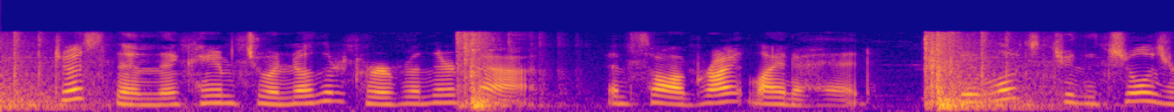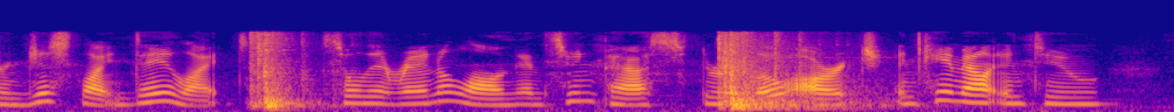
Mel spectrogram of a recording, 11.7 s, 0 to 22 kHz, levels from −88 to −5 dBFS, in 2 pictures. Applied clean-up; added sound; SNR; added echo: none; Squeak / Rattle / Slam; 7 dB; none.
